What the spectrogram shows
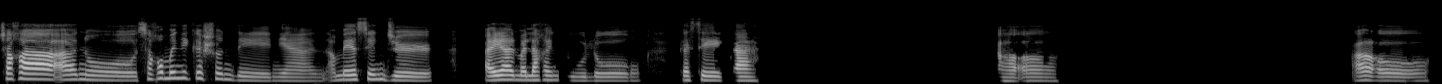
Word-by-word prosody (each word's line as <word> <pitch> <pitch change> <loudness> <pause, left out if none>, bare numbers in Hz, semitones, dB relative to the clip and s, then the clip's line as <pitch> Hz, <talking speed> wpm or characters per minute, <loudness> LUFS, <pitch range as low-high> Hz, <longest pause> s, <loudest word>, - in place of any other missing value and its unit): Tsaka 255 +1 +4 0.6
ano, 200 -4 -3
sa 245 +7 -4
komunikasyon 280 -2 -2
din 175 -4 -7
'yan, 165 -1 -7
ah, 180 - -9
Messenger, 205 -5 -1 0.5
ayan 215 +3 +6
malaking 205 0 -1
tulong. 175 -1 -8 0.3
Kasi 195 -2 -2
ka 180 -1 +1 2.4
Oo. 165 0 -6 2.9
Oo. 175 -3 -2
190 Hz, 60 wpm, -24 LUFS, 175-215 Hz, 2.9 s, ayan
